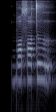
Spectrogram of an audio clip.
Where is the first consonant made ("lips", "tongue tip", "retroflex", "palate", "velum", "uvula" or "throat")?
lips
